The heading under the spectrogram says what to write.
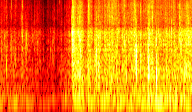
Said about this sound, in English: I'm going to open this plastic bag of onion.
